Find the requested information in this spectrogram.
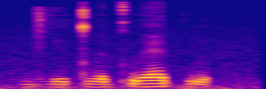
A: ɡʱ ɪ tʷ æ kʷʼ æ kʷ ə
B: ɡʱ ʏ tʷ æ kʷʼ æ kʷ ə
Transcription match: A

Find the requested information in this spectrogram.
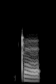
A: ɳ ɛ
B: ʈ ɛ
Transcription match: B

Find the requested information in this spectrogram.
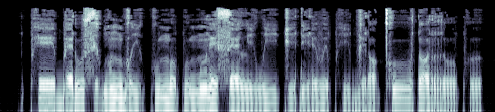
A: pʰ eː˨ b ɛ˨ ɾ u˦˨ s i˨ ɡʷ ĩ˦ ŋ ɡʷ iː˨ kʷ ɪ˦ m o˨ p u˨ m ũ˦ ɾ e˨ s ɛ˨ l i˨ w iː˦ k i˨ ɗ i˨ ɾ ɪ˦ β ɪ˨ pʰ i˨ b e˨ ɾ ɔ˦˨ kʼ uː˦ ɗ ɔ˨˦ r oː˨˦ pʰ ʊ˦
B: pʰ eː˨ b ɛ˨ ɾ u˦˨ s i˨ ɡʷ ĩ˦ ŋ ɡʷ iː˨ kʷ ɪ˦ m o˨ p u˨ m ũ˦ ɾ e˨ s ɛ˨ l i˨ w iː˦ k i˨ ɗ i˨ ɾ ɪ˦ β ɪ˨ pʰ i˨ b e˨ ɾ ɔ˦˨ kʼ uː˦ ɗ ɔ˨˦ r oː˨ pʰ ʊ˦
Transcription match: B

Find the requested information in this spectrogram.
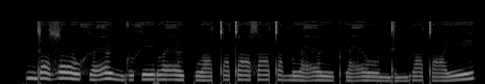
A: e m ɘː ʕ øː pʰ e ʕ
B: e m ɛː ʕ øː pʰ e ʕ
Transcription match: A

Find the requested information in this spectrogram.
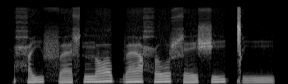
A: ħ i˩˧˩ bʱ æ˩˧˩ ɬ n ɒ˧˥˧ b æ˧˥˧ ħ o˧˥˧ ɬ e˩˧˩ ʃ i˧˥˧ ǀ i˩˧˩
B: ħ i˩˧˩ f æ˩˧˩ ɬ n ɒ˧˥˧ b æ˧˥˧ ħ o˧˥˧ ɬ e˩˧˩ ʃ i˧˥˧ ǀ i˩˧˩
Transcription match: B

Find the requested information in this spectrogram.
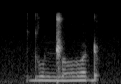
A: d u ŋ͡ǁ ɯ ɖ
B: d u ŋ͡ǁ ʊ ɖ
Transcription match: B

